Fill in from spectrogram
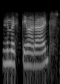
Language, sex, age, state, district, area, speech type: Dogri, female, 18-30, Jammu and Kashmir, Kathua, rural, conversation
